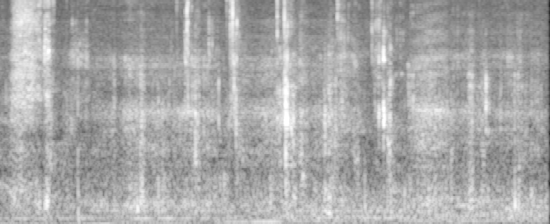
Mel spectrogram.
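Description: Faint close-up eating sounds: mouths chewing and biting on broccoli and chow mein noodles, with scattered small clicks and crunches.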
